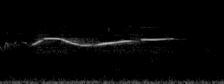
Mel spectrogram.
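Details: An Eastern Wood-Pewee, a flycatcher heard in woods during spring migration in 2021, gives one clear, slurred 'pee-a-wee' whistle lasting over a second. It rises, dips, then lifts again, with a faint low rumble underneath.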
